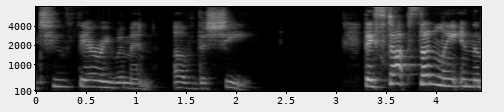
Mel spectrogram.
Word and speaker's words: Sidh: stolen baron and the she the word baron means child and she is spelled s-i-d-h so if you see it written out somewhere you might not think it is pronounced she but that's the way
